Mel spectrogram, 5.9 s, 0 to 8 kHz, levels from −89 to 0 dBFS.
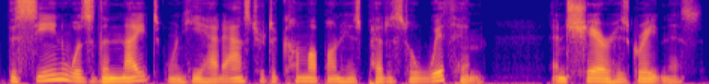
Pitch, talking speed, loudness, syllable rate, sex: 115 Hz, 225 wpm, -21 LUFS, 5.4 syllables/s, male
